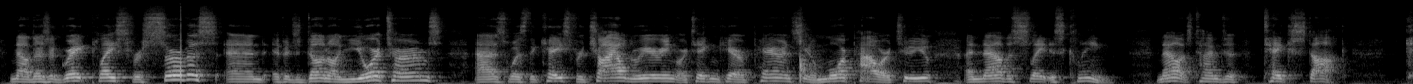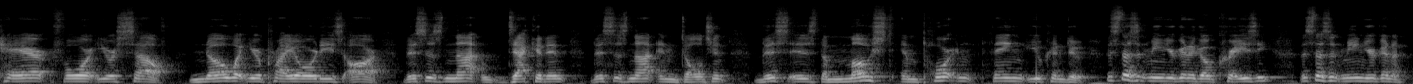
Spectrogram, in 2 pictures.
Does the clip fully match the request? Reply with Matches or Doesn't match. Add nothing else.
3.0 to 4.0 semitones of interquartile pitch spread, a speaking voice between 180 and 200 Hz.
Doesn't match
